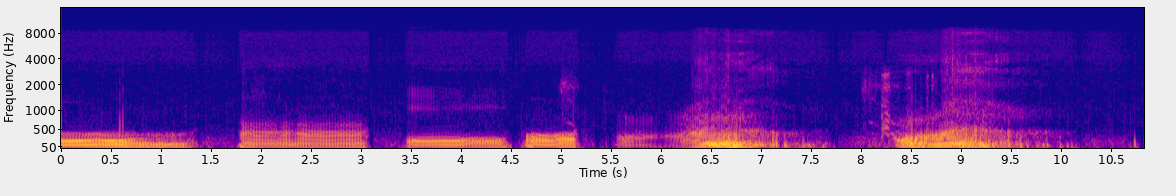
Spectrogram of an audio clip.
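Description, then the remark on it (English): A deep, electronically distorted voice growls through a voice-changing toy, starting with several short rumbling bursts and building into two longer, raspy roars, loud. “It's got a good growl, too.”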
